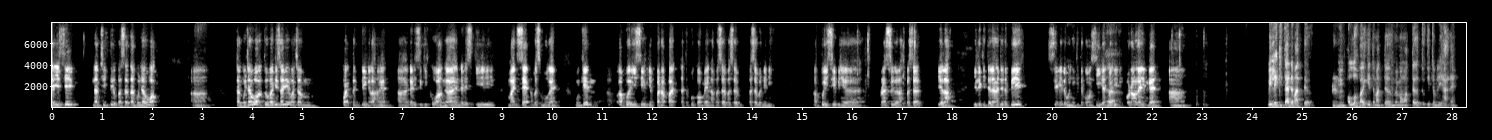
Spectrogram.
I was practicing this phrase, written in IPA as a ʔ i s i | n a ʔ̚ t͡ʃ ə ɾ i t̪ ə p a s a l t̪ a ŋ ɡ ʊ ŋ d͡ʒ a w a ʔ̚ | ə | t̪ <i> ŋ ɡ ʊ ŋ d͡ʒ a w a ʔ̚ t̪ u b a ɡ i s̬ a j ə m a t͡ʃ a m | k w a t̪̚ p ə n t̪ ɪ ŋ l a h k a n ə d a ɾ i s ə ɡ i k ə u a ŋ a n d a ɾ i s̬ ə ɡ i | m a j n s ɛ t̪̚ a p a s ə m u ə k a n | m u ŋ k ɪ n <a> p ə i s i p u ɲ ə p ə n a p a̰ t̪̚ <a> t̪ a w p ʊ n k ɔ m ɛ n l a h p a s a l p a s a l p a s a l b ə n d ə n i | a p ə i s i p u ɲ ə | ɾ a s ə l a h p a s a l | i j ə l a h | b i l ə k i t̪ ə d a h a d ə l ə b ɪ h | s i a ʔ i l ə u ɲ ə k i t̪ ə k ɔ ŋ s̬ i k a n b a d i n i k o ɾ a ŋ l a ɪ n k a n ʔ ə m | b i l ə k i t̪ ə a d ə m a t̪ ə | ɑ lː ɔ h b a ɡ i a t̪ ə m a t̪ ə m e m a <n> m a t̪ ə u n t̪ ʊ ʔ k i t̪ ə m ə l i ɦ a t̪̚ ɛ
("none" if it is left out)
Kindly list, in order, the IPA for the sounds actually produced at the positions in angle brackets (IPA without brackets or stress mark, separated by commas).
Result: a, a, a, ŋ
